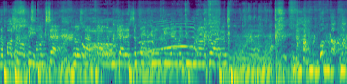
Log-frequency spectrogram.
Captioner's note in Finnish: beatbox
